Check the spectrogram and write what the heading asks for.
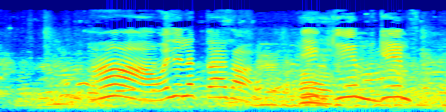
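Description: Children's voices: a child talking and calling out in a high, sing-song pitch, with other voices around.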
